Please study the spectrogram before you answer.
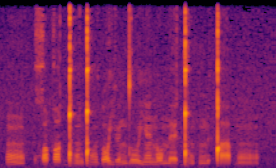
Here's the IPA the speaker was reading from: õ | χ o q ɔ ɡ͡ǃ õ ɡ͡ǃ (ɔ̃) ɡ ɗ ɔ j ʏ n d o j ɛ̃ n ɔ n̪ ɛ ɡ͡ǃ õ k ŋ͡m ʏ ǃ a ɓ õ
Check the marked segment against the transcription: correct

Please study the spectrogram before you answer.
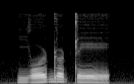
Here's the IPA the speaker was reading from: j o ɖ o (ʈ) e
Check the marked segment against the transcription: correct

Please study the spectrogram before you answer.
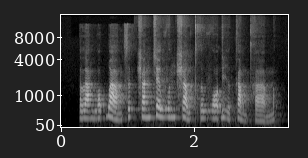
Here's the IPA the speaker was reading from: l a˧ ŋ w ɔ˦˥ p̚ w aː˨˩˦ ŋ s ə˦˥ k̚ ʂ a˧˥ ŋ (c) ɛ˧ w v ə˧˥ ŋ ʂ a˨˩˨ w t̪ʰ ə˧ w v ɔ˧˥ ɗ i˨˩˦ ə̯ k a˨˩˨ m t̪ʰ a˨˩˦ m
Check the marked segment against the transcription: correct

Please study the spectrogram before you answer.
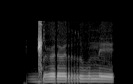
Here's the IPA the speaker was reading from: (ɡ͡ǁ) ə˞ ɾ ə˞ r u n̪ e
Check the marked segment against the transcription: correct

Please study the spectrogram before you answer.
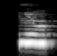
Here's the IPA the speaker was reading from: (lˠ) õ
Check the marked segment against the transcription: incorrect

